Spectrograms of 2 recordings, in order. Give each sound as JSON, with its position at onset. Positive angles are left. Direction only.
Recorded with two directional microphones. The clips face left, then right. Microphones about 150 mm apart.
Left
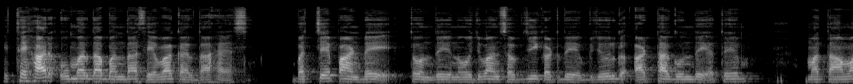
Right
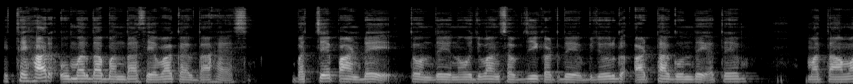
{"t": 0.0, "sound": "speech", "side_deg": -15}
